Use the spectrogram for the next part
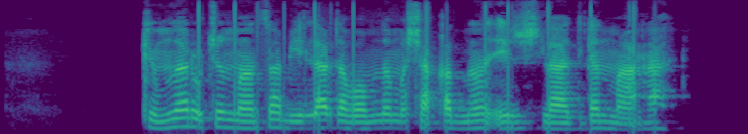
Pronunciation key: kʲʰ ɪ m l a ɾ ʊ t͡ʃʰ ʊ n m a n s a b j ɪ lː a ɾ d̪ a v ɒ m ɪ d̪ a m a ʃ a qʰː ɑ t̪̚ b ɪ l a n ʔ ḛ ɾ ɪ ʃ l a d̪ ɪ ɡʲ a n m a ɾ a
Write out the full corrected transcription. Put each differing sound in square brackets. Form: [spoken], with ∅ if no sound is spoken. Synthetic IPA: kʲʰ ɪ m l a ɾ ʊ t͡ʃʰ ʊ n m a n s a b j ɪ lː a ɾ d̪ a v ɒ m ɪ d̪ a m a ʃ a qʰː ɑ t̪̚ b ɪ l a n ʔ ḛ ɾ ɪ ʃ l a d̪ ɪ ɡʲ a n m a ɾ a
